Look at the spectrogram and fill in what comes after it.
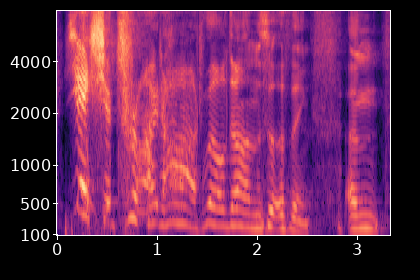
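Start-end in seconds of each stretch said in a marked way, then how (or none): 0.1-2.0 loud, high mock cheer, first words stretched; excited dad. Preacher as dad praising a poor report, excited cheer. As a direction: cheer like an overjoyed dad, hammed up. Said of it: "he's like an excited dad here".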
